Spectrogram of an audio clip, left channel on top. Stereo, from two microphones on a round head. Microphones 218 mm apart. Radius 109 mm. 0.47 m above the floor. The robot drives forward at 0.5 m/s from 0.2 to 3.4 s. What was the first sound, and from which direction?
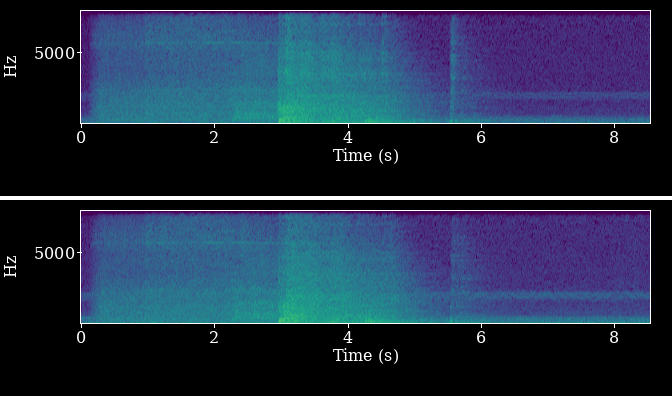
Crushing, 35° left (ahead or behind).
